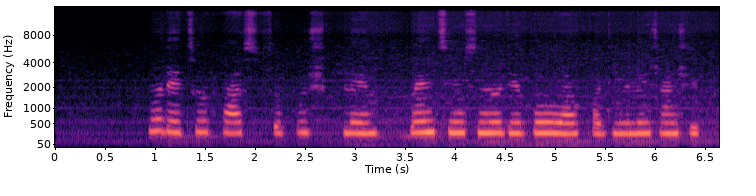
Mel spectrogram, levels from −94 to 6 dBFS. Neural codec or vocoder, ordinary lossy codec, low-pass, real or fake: none; none; 14.4 kHz; real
